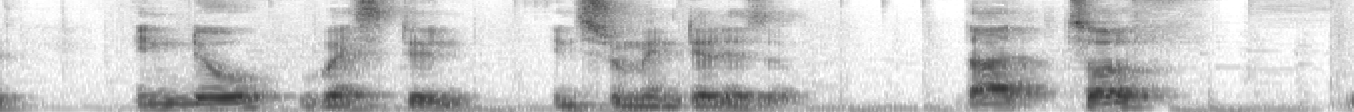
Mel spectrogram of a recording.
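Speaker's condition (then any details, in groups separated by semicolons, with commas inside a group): No condition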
